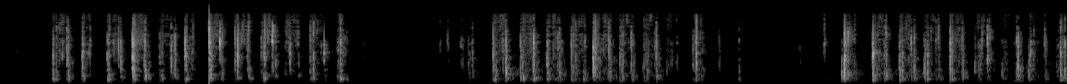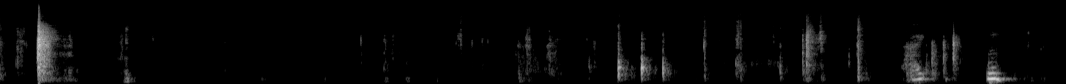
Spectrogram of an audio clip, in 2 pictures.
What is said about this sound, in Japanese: ちょっとアドバイスカード引いていきましょうね。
